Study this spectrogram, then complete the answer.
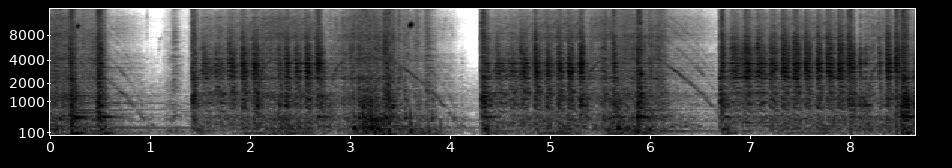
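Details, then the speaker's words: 2000 Chevrolet Express 3500 in Iowa winter, very weak battery, after a clunk during jump-start cranking: repeated uneven, jerky hard cranking that almost catches but never starts; cause undiagnosed. "Not sounding good. That's the noise it's been making. I don't know what it is. Sound like it wanted to start that time."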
